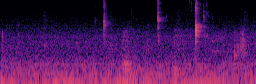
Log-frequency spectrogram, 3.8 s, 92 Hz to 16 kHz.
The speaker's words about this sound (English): Let's take a sip. Okay. 3, 2, 1, go.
